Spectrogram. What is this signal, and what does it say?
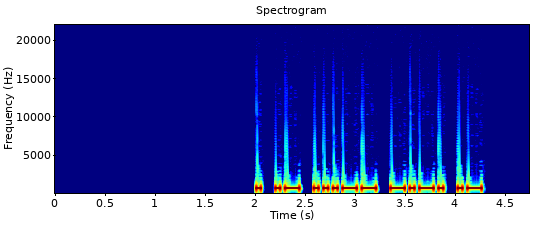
Morse code, heard as a keyed tone, about 25 wpm, 700 Hz. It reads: EA3CA
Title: DXCC-100 Call Signs - 5 Characters - Repeated 3x - 25wpm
